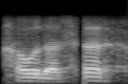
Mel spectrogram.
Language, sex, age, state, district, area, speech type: Kannada, male, 30-45, Karnataka, Tumkur, urban, conversation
